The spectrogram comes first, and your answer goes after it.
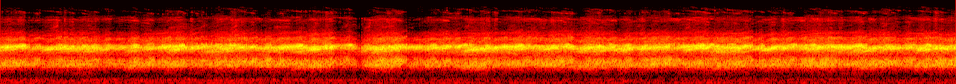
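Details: Frogs singing in an hour-long natural recording: a dense, unbroken chorus of overlapping trills with two steady bands, one high and one lower, holding constant loudness apart from a brief dip near the third second.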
